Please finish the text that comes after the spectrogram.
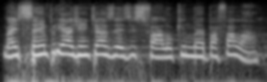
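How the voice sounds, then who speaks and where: A woman's voice: high voice, steady tone, fairly quick, darkish tone. A woman minister from Brazil, preaching an emphatic sermon and often asking the congregation "Amém?". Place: church sanctuary. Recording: long church-hall reverb.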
